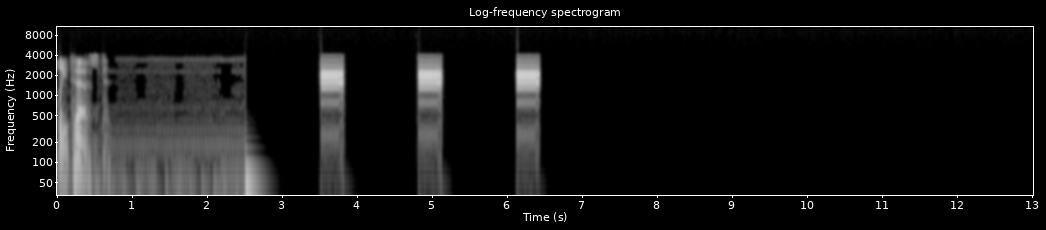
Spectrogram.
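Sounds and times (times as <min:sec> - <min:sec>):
faint hum: 0:00.0 - 0:02.6.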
